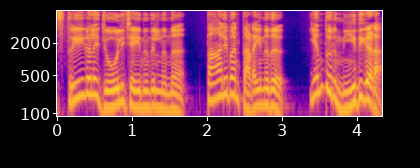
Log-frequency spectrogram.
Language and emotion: Malayalam, angry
